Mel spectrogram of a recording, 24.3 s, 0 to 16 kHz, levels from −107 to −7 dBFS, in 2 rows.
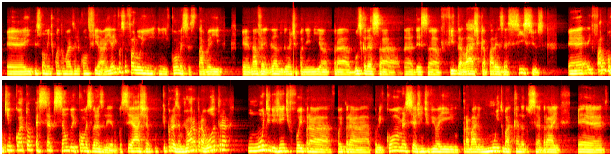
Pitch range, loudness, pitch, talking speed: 110-150 Hz, -21 LUFS, 125 Hz, 180 wpm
